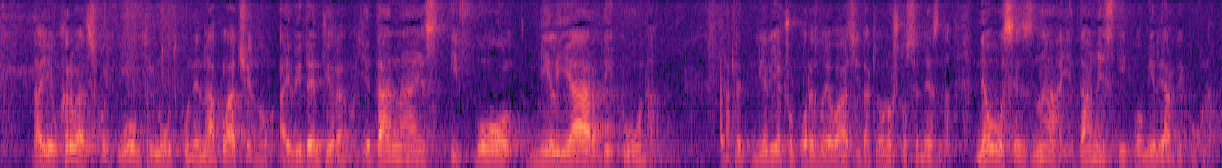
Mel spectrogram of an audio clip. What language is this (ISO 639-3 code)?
hrv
